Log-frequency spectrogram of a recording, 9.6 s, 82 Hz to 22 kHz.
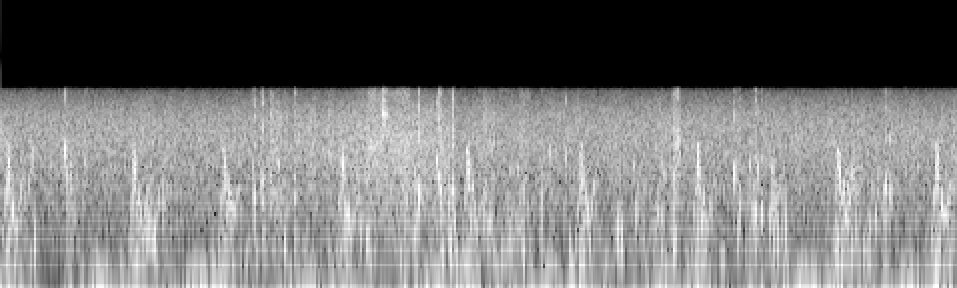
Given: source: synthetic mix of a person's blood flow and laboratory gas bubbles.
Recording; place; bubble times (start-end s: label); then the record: Doppler ultrasound of blood flow; precordium
0.27-0.37 s: bubbles
0.61-0.74 s: bubbles
0.83-0.89 s: bubbles
1.44-1.60 s: bubbles
2.50-2.76 s: bubbles
2.82-2.90 s: bubbles
2.93-3.00 s: bubbles
3.58-4.24 s: bubbles
4.33-4.61 s: bubbles
4.79-5.32 s: bubbles
5.38-5.54 s: bubbles
5.61-5.68 s: bubbles
6.08-6.45 s: bubbles
6.47-6.80 s: bubbles
7.29-7.89 s: bubbles
8.32-8.73 s: bubbles
8.82-8.93 s: bubbles
9.02-9.07 s: bubbles
9.43-9.54 s: bubbles
From the record:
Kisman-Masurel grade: 243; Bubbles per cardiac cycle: several, 3 to 8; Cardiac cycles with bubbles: 100%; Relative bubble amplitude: loud (0.450 to 0.775); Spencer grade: 3 (all of the cardiac periods contain showers or single bubble signals, but not dominating or overriding the cardiac motion signals); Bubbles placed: only in the low amplitude regions of the cardiac cycle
